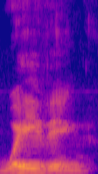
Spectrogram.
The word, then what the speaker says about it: waiving: Not spelled the way you would if you said waving my arm, okay? This waving, pronounced the same way though. Trump might waffle on waiving the requirement, the requirement.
